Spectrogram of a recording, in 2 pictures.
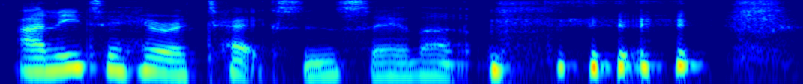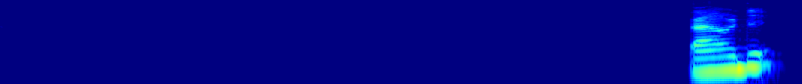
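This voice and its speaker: A woman's voice: mid-range voice, lively intonation, takes it slowly, no room sound, studio quality. A woman streamer chatting casually and giggling as she answers viewers while she draws. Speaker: VTuber streamer.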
